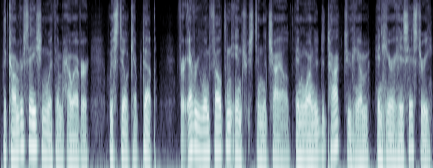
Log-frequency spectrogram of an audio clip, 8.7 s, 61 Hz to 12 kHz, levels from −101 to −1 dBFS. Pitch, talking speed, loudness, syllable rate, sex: 90 Hz, 185 wpm, -18 LUFS, 5.3 syllables/s, male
